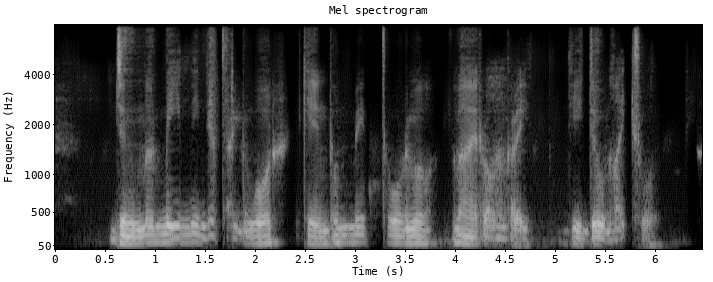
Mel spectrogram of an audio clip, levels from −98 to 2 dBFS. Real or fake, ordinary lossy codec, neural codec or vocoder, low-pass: fake; none; codec, 16 kHz, 0.5 kbps, X-Codec, HuBERT features, trained on general audio; none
